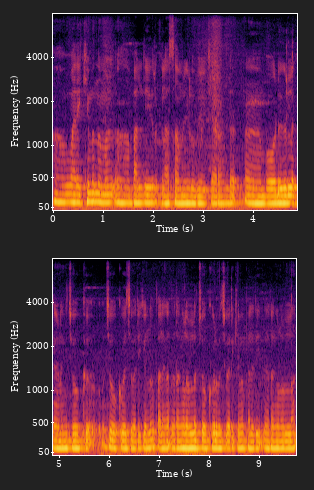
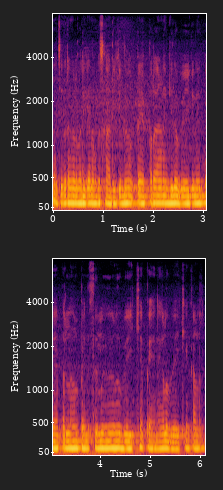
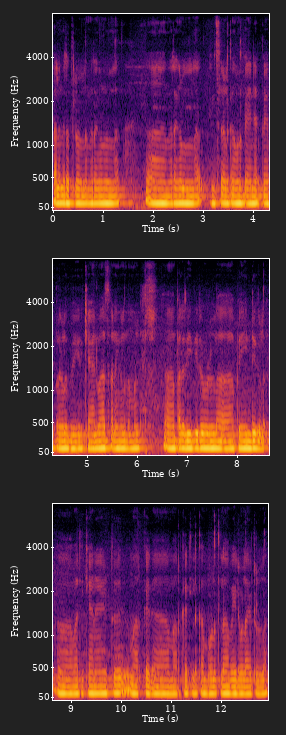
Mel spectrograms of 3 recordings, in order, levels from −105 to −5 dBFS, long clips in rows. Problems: background sounds at intervals, low volume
